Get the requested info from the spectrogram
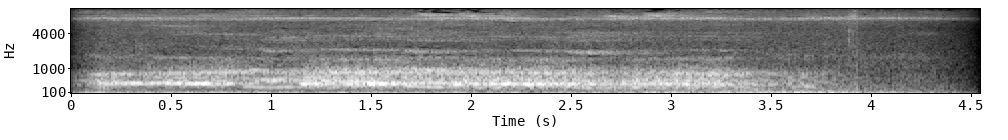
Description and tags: Howler Monkeys - short clip
Short clip of Howler Monkeys recorded in the Osa Peninsula of Costa Rica, December 2015. Recorded with an iPhone.
growl, howl, howler-monkey, jungle, monkey, nature, primate, roar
